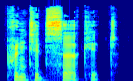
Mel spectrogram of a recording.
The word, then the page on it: printed circuit: British English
